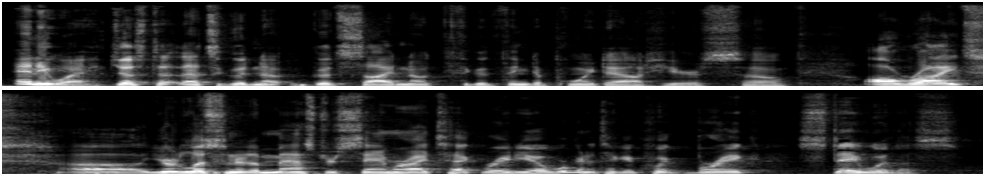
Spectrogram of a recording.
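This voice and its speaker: A middle-aged man with a Southern lilt hosts a casual trade radio show. His voice sits at an ordinary pitch. He talks emphatically and lectures his listeners, often restarting sentences mid-thought. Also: big pitch swings, moderate pace, a little hiss or hum. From Atlanta, Georgia, US. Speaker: podcast host.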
